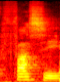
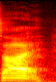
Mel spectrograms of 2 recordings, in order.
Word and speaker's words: Fassi: But man, they were butchering some of those Sharks players' names, like Fussy. I'm pretty sure it's spelled Fassi. There's no U in that name, but Willie Losse kept calling him Fusi.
